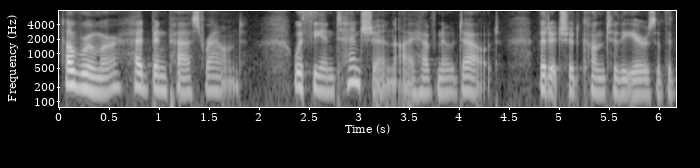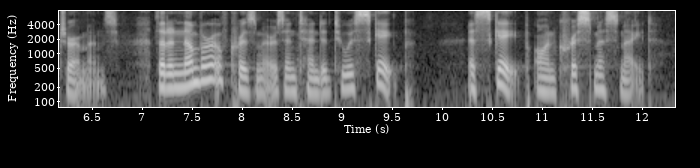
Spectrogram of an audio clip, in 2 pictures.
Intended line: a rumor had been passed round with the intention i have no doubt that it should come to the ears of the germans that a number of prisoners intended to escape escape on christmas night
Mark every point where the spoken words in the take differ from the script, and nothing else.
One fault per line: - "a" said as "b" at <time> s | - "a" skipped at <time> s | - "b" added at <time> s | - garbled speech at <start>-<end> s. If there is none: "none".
none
